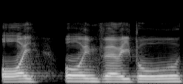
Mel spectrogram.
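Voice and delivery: put-on Birmingham accent. Asked which other accents they can do, trying one out, Brummie accent. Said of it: "Which one's Brummy?".

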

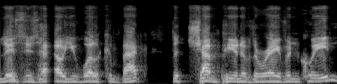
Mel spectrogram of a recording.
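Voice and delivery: proclaiming, declared like a public announcement. In a role-playing game, announcing a prayer outside the inn, very loud announcement. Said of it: "I very loudly say".

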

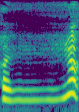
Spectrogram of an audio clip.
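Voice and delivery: very high, loud squealing put-on voice, belted out.

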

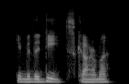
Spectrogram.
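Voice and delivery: relaxed, laid-back, too-cool delivery. Voicing a character leaning back in a store aisle: cool, laid-back delivery. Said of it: "leans back all cool-like and goes".

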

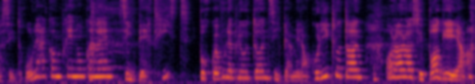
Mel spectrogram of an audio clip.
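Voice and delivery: put-on comic, high-pitched accent from northern France. Retelling what a nursing assistant said after the birth, with a northern French accent. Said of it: "avec un accent du nord".

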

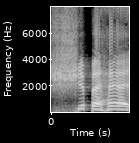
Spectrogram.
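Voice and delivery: very high, loud, far-carrying shout. Voicing an archer in a crow's nest: shouting from the crow's nest. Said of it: "Lenora the archer, uh, shouts".

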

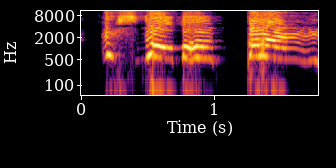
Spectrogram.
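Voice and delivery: very high, very loud, shrill, stressed Essex screaming. Recounting what a woman shouted while they were stressed, retelling her screaming. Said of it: "I could just hear her screaming".

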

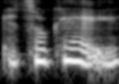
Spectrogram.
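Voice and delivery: fatherly dad voice. Retelling a movie goodbye scene, imitating Robin Williams' dad voice. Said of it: "using his, like, dad voice to be like".

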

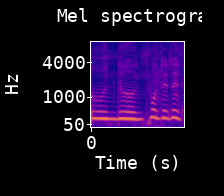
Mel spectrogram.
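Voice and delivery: gloomy mopey voice. Listing the characters of the magic house, the speaker voices Barney Bin: Barney Bin voice. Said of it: "he's a bit like Eeyore".

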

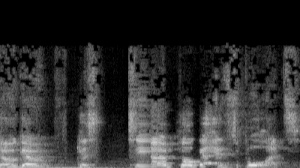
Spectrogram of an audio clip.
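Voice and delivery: very slow, put-on New York accent. Podcast host reading a betting-site ad: mock new york accent. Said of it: "I'm doing New York accents throughout this whole episode".

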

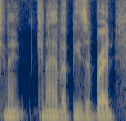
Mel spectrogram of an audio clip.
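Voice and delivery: mock-weak frail voice. Retelling what a man who hasn't eaten in weeks asked, imitating a feeble voice. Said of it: "so he just says in a really feeble voice".

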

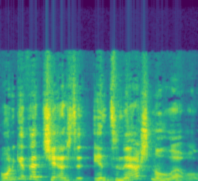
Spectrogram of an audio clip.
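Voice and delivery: exaggerated, theatrical American accent. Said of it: "Camp American".

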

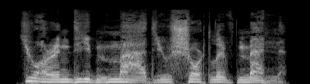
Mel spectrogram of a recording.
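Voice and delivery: sibilant hissing vampire voice. Narrator reading a vampire's words to mortal men, vampire hissing. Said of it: "the vampire hissed".

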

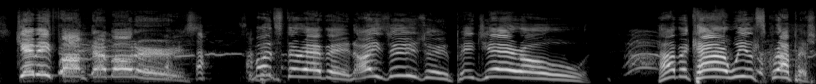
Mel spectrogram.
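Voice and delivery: hard-sell radio ad voice with one word drawn out. Pitching a local radio ad for Jimmy Faulkner Motors, shouting radio ad. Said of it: "You could shout and go back".

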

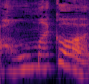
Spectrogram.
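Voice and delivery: shocked realization. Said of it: "you're like".

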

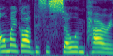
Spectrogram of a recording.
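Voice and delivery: ordinary delivery

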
